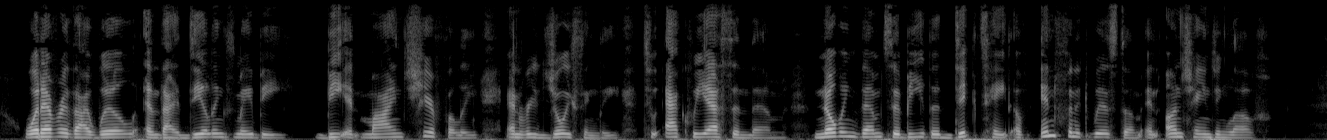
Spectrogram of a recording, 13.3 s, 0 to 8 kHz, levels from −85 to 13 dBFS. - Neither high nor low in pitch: Yes, medium, 180 Hz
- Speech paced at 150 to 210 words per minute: No, slow, 135 wpm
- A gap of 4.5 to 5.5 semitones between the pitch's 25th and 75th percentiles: No, average, 3.7 semitones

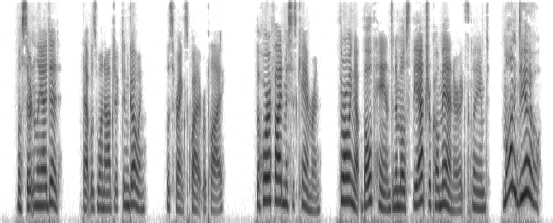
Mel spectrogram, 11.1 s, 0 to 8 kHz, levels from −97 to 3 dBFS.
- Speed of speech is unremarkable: Yes, average, 165 wpm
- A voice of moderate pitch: No, high, 245 Hz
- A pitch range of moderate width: Yes, average, 4.8 semitones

